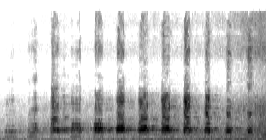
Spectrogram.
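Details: Black-faced ibis near Punta Arenas, Magallanes, in Chilean Patagonia, giving a rapid series of harsh, nasal honking notes about five per second, steady in pitch, over a low background rumble.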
